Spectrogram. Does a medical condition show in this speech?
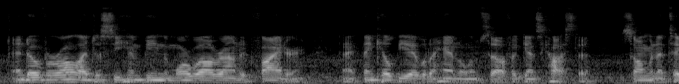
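No.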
